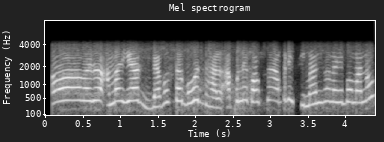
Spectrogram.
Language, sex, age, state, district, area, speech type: Assamese, female, 18-30, Assam, Kamrup Metropolitan, rural, conversation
